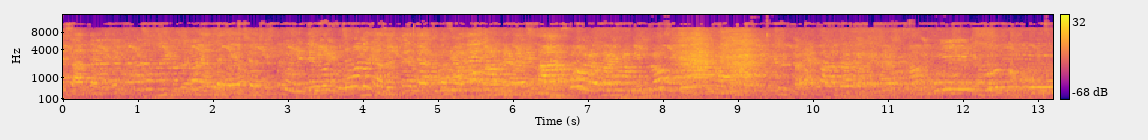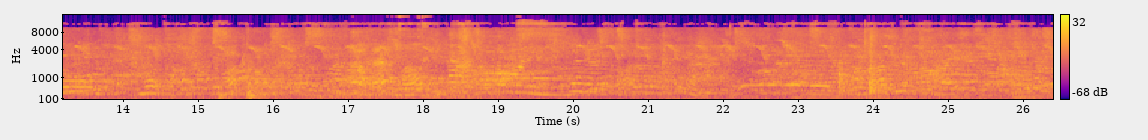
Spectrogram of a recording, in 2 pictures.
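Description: Children and adults chatter nearby.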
